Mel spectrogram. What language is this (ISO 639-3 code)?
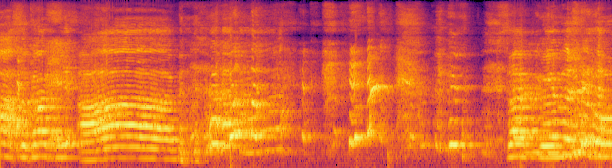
por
